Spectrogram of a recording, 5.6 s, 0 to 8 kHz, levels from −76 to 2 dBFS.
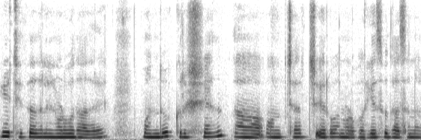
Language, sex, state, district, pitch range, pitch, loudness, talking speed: Kannada, female, Karnataka, Raichur, 190-205 Hz, 195 Hz, -17 LUFS, 130 wpm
